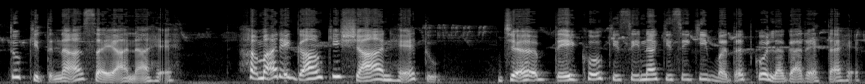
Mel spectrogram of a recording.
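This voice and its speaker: A woman's voice: lowish voice, slight background noise. A woman voicing a kindly, affectionate old village woman in a story, doting and grateful. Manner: doting, blessing.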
